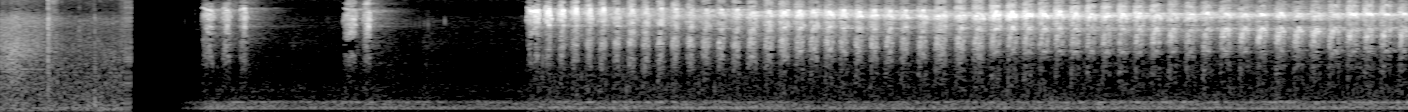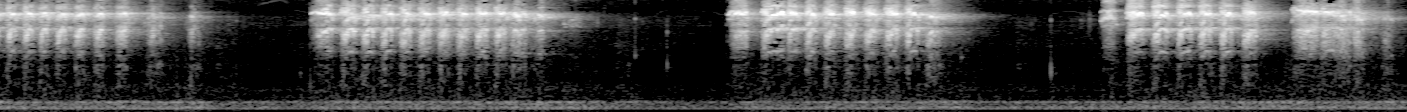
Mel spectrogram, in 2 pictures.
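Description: Shiny cowbird nestling begging for food, gaping while it calls in rapid strings of high-pitched notes. It gives one long bout of about eight seconds, then three shorter bouts.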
